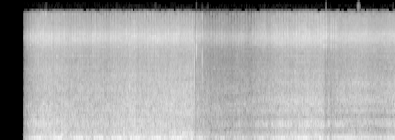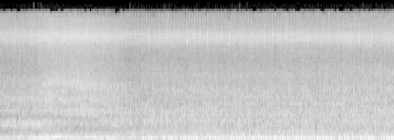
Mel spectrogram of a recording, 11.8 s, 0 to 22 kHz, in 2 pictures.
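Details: 4G64 converted to 4G63 engine: uneven, lumpy idle with a wavering beat and dips in level after a blip; rough idle, cause unclear.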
